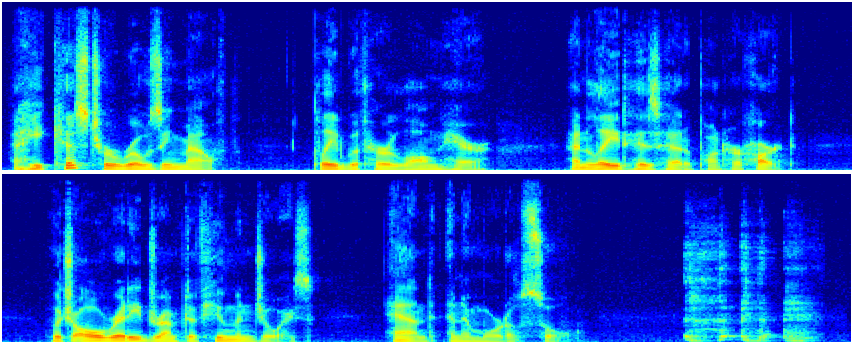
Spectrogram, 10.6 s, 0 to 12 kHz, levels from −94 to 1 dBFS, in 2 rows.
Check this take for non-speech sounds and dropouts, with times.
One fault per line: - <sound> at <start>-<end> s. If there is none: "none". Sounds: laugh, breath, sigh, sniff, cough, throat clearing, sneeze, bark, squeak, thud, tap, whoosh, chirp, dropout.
- cough at 9.5-10.5 s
